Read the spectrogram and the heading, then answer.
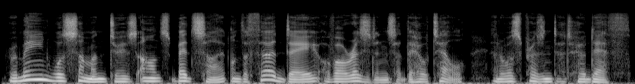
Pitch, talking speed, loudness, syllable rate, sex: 135 Hz, 215 wpm, -18 LUFS, 5.7 syllables/s, male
